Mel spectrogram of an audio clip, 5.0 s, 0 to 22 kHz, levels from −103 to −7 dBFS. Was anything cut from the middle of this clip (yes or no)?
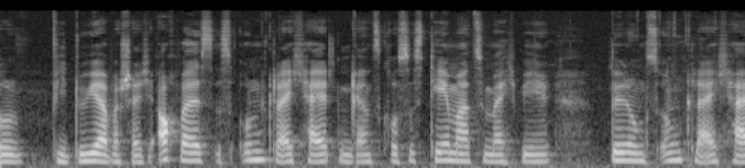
no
